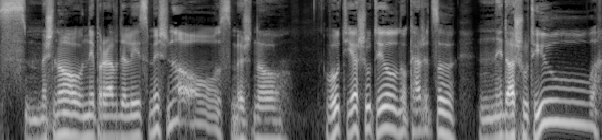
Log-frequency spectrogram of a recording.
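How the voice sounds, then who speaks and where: A man's pitch rises and falls very widely as he talks at a very slow pace. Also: medium pitch for a man. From Canada. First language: English (speaking Russian). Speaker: podcast host. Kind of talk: casual monologue. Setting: home.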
